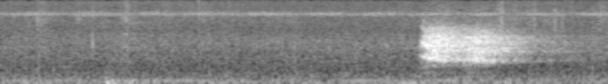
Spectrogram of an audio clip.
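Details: Dog fence racing, one loud, rough bark bursting out after two seconds of quiet outdoor background, with a faint thump just before it.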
